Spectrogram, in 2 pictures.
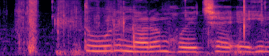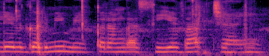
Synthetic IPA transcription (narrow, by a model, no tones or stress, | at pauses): t̪uːɾnəɾəmɦoet͡ʃʰɛeːɦileːlɡəɽmimẽkəɾə̃ŋɡasiebaːp̪̚t͡ʃaːɦẽ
